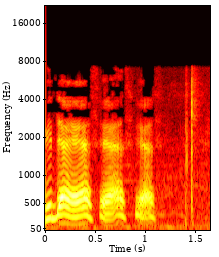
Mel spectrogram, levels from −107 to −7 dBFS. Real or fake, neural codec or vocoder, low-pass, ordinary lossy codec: real; none; 7.2 kHz; none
